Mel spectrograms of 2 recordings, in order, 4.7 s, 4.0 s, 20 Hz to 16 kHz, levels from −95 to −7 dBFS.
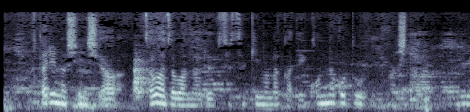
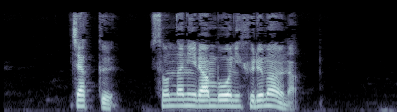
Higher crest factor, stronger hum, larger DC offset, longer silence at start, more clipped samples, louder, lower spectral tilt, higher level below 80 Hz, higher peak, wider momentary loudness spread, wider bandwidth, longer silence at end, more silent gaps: about the same, 18 dB vs 22 dB; neither; neither; second, 0.05 s vs 0.7 s; neither; second, -26 LUFS vs -22 LUFS; about the same, -4.5 dB/octave vs -4 dB/octave; first, -54 dBFS vs -60 dBFS; second, -8 dBFS vs -2 dBFS; about the same, 13 LU vs 13 LU; about the same, 11.5 kHz vs 11.5 kHz; second, 0 s vs 1.05 s; neither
